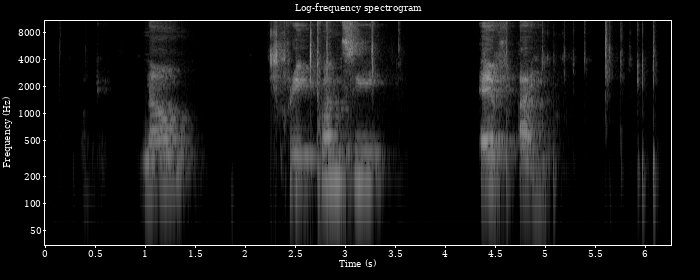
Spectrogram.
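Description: A man speaks calmly into a microphone, as if explaining.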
